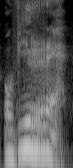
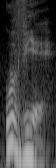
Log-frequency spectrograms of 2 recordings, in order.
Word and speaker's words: Ovie: Ovire. How do you pronounce it? – Ovie. – Why do people say Ovi then? – Because it's O-V-I-E. – Ovie. – It's not Ovie.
